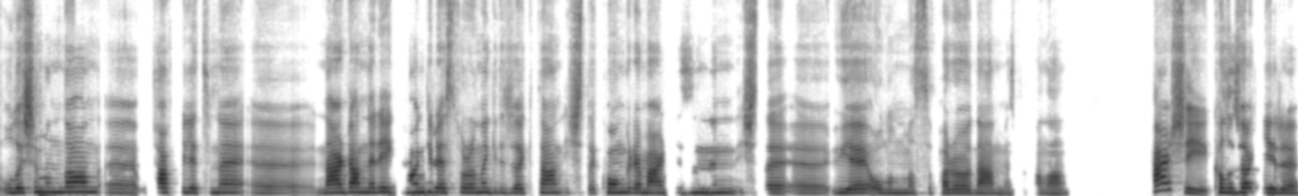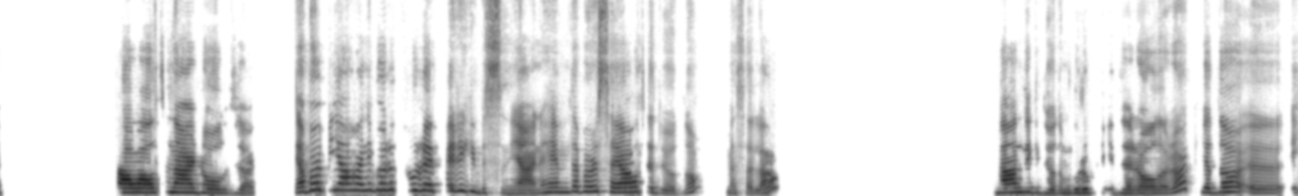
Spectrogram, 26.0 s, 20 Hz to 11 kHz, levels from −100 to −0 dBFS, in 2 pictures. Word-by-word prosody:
ulaşımından, 265 +2 +2
eee, 225 -1 -7
uçak 250 +2 0
biletine, 240 0 -2
eee, 200 0 -11
nerden 245 +3 +5
nereye, 250 0 -1
hangi 250 +2 +2
restorana 245 0 0
gidecekten, 235 0 -2
işte, 220 -1 -11
kongre 240 0 +1
merkezinin, 225 +1 -1
işte, 225 -2 -10 0.6
eee, - - -15
üye 220 0 +2
olunması, 205 0 -6
para 210 0 -1
ödenmesi 195 -1 -3 0.2
falan. 190 +1 -7 0.8
Her 380 +1 +6
şeyi, 215 - -3
kalacak 250 +1 +2
yeri. 220 -3 0 1.2
Kahvaltı 245 +1 +8
nerede 245 -2 +5
olacak? 200 -3 -5 0.4
Ya, 275 +5 +2
böyle 385 0 +1
bir 380 - -8
ya 365 -1 +3
hani 365 -1 -1
böyle 375 +1 0 0.2
tur 360 0 0
rehberi 340 -1 0
gibisin, 220 -9 -9
yani. 195 +2 -3
Hem 255 +2 -3
de 295 - -4
böyle 290 +1 -1
seyahat 270 -1 +2
ediyordum, 195 +3 -10 0.3
mesela. 190 0 -9 2.3
Ben 245 +3 +5
de 260 - -3
gidiyordum 195 -4 -8
grup 215 0 -2
lideri 200 -2 -7
olarak 195 - -1
ya 245 -3 -4
da 275 +1 +1
eee, 210 -1 -8
235 Hz, 120 wpm, -21 LUFS, 210-255 Hz, 2.3 s, Kahvaltı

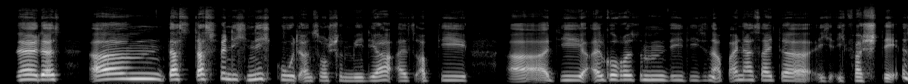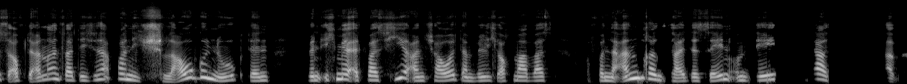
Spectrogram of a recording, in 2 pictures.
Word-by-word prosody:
Äh, 225 +1 +7
das 225 0 +7 0.3
ähm, 255 0 +7
das 230 +1 +5
das 225 +1 +4
finde 240 -4 0
ich 215 - -9
nicht 240 +4 -1
gut 205 -2 -2
an 160 +2 -3
SocialMedia, 175 +1 -3
als 170 -1 -7
ob 165 0 -7
die 195 -1 -6 0.4
äh, 360 0 0
die 195 +2 -3
Algorithmen, 210 -1 0
die 200 0 -9
die 190 +1 -16
sind 190 +1 -9
auf - - -7
einer 205 +2 -2
Seite 195 -2 -1
ich 155 0 -14
ich 155 - -13
verstehe 170 -4 0
es, 280 -5 -4
auf - - -1
der - - -5
anderen 245 +3 -2
Seite, 195 -3 -2
die 185 - -6
sind 215 +5 -7
einfach 250 +1 -3
nicht 195 -8 -2
schlau 210 - +2
genug, 245 - 0
denn 170 +2 -3 0.4
wenn 185 - -2
ich - - -9
mir 240 -2 +4
etwas 195 -2 -1
hier 290 +4 -1
anschaue, 175 +3 -1
dann 170 -5 -6
will 175 +1 -3
ich 180 - -10
auch - - -4
mal 180 -2 -1
was 180 0 -4 0.3
von 175 0 -5
der 165 - -2
anderen 265 -6 +3
Seite 155 +2 -3
sehen 170 +8 -2
und 185 -2 -8
die 205 +4 +1 0.4
ja, 240 -2 +2 0.6
äh - - -3
200 Hz, 195 wpm, -22 LUFS, 180-230 Hz, 0.6 s, Äh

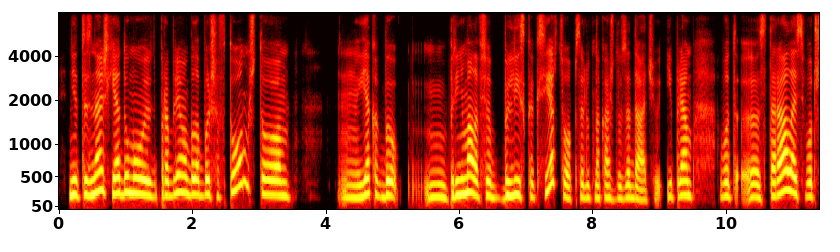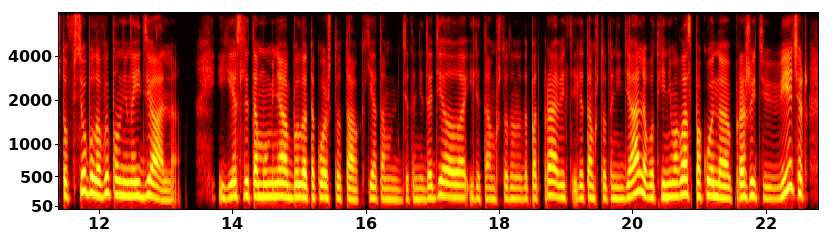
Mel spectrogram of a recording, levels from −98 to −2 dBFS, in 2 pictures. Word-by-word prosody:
Нет, 225 -3 +4
ты 230 - +3
знаешь, 260 +5 +4
я 240 +1 +5
думаю, 235 -4 +4
проблема 230 +4 +1
была 230 0 +4
больше 225 0 +1
в 185 - -20
том, 355 - 0
что, 220 - 0 0.7
м, 185 -1 -4
я, 230 +6 +4
как 230 -4 -5
бы, 210 +2 +4 0.4
м, 190 -1 -2
принимала 230 +3 +5
всё 210 +3 0
близко 205 +3 0
к 185 - -16
сердцу, 310 - -1
абсолютно 180 +1 -5
каждую 180 -3 -5
задачу, 170 -5 -4
и 200 - -5
прям 215 -1 -1 0.4
вот, 205 -1 -3
а, 190 0 -1
старалась, 240 - +3
вот 205 0 -2
чтобы 205 -4 -3
всё 275 +1 +1
было 235 -4 +5
выполнено 215 -3 +1
идеально. 185 -9 0 0.6
И - - -7
если 205 +4 0
там 195 0 +1
у 195 - 0
меня 200 0 +2
было 190 0 +2
такое, 185 +1 0
что: 175 0 -7
"Так, 155 -3 -5
я 180 -2 -2
там 160 -1 -8
где-то 160 +3 -10
не 160 0 -7
доделала", 190 +2 -1
или 175 -1 -8
там 165 0 -9
что-то 170 +1 -7
надо 165 +1 -7
подправить, 185 +1 -4
или 180 - -5
там 185 -1 -4
что-то 175 0 -7
не 170 -1 -5
идеально, 210 +8 +2
вот 180 -3 -4
я 195 - 0
не 195 - 0
могла 220 +4 +3
спокойно 200 -4 +1
прожить 195 -1 0
вечер, 220 - +1
200 Hz, 175 wpm, -23 LUFS, 180-225 Hz, 0.7 s, я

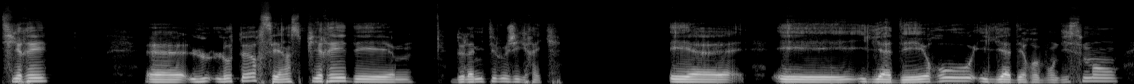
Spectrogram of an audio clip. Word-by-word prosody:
tirée. 150 +3 0 1.0
Heu, 110 -1 +3
l'au 130 +3 -2
l'auteur 140 +6 -2
s'est 120 -2 +1
inspiré 145 +4 0
des, 120 -3 +1
mmh, 115 0 -8 0.4
de 115 +3 -3
la 120 0 +1
mythologie 130 -1 -4
grecque. 110 -2 -12 1.1
Et 120 -1 +5
heu 115 -1 +2 0.4
et 120 -2 +2
il 115 +1 +2
y 120 - +6
a 110 - +4
des 110 +3 +1
héros, 155 +4 0
il 120 -4 -6
y 120 - +4
a 110 - +5
des 110 +2 -3
rebondissements. 115 +9 -6
120 Hz, 130 wpm, -22 LUFS, 115-140 Hz, 1.1 s, y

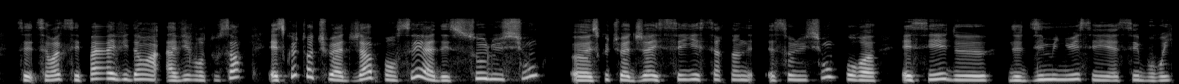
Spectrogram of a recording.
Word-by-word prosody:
C'est 190 -3 0
c'est 200 - -2
vrai 215 +3 +4
que 220 - -18
c'est 205 - -1
pas 255 +6 +2
évident 230 -2 +2
à 210 - +1
à 185 0 +2
vivre, 200 +1 -2
tout 195 0 -16
ça. 315 - +1 0.2
Est-ce 195 0 +4
que 405 - +1
toi, 360 -5 0
tu 235 - 0
as 195 - +5
déjà 220 - +2
pensé 225 - -1
à 225 -10 +5
des 180 0 -1
solutions? 250 - -1 0.4
Heu, 185 0 +5
est-ce 180 0 +1
que 220 - -5
tu 215 0 -1
as 190 - +4
déjà 205 +6 +1
essayé 220 +3 -1
certain 215 0 -6
ne 205 0 -2 0.2
es 195 - -2
solutions 210 - -3
pour, 205 -3 +3
heu, 185 - +5 0.3
essayer 205 +5 +2
de 200 -1 +2 0.2
de 185 0 +2
diminuer 220 +5 +1
ces 195 -5 -3
ces 200 +3 -5
bruits? 185 0 -4
210 Hz, 215 wpm, -22 LUFS, 195-230 Hz, 0.4 s, as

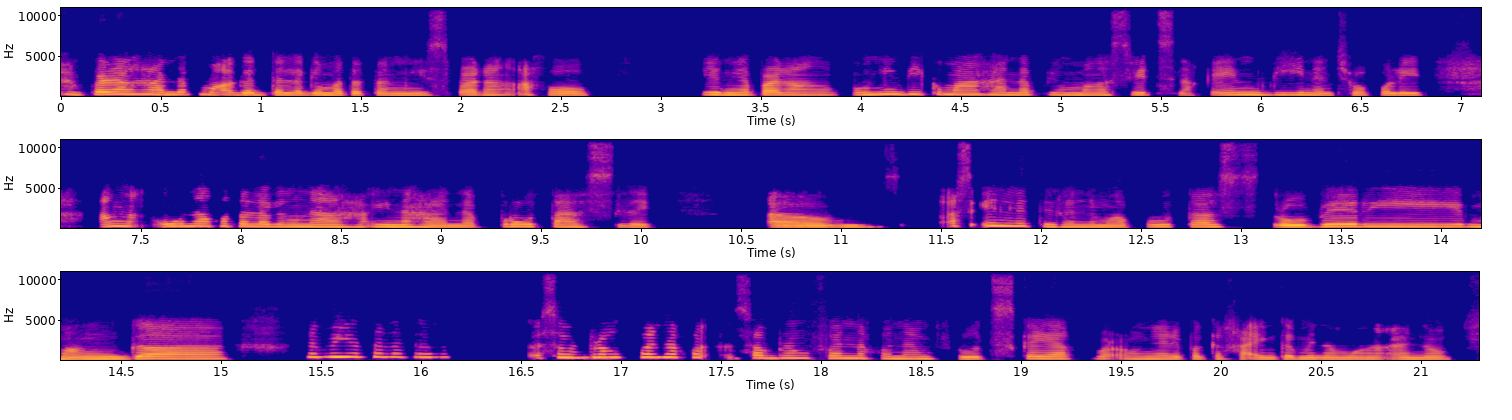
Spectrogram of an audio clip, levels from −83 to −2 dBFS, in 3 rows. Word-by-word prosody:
parang 285 0 +5
hanap 270 -1 +1
mo 250 - 0
agad 225 -2 +2
talagang 210 -1 +1
matatamis 180 -3 -2
parang 220 0 -2
ako, 205 -1 -1 0.6
yun 240 -2 +3
nga 220 - 0
parang 225 -1 0
kung 250 +2 +1
hindi 285 0 +2
ko 280 - -5
mahahanap 250 -4 0
yung 215 - -2
mga 205 0 -1
sweets 230 0 -5
na - - -9
candy, 230 +1 -1
na 200 - -1
chocolate 200 +2 -2 0.5
ang 285 +2 +2
una 280 +1 +2
ko 295 - -3
talagang 260 -3 +2
hina 230 -2 +1
hinahanap 210 -4 +2
prutas 230 -6 -1
like 170 -1 -3 0.5
uhm, 195 -2 +2 0.3
as - - -6
in 350 -1 +5
literal 245 -7 -2
na 205 - 0
mga 185 -2 -1
prutas, 235 0 -1 0.2
strawberry, 250 +3 +4
mangga, 250 +5 +3 0.4
na 430 - +2 0.3
talaga 430 -1 -3 0.6
sobrang 385 0 +2
fan 400 0 +3
ako, 390 - -5 0.2
sobrang 305 -1 -1
fan 285 -1 -1
ako 270 - -12
ng 245 -1 -1
fruits. 210 -1 -3
Kaya 245 -2 +1
ang 225 -2 -5
nangyayari 210 -1 -2
kapag 205 0 -6
kakain 190 -1 -2
kami 190 -1 0
ng 180 0 -1
mga-ano, 180 -1 -2
230 Hz, 160 wpm, -23 LUFS, 205-260 Hz, 0.6 s, parang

